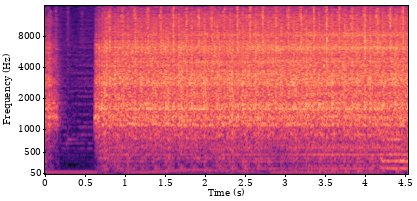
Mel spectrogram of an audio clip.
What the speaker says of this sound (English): it's going to be on handheld, and everything is in position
